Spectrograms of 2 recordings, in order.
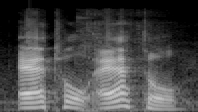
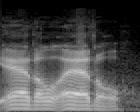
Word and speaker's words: atlatl: Well, even then, like not even just slings, like a bunch of cultures developed the atl is how it's apparently pronounced.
